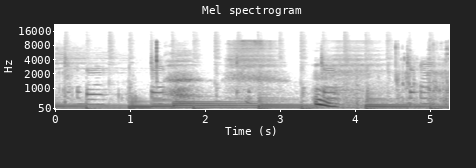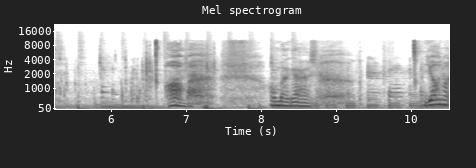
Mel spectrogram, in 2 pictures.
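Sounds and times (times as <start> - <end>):
person sipping tea: 2.3 - 7.9
speech: 3.4 - 3.9, 6.8 - 9.4, 10.2 - 10.5.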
